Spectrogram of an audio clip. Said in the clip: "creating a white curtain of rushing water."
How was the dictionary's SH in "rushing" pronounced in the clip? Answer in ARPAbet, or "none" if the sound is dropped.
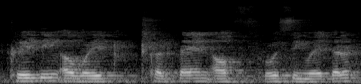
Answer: S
